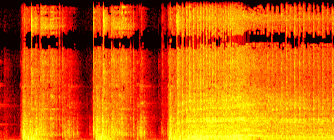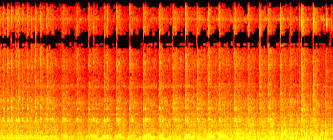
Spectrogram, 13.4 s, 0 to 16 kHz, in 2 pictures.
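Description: Husqvarna 372 XP two-stroke chainsaw, just rebuilt with a new piston and cylinder, being pull-started: two short bursts, then it catches a little over three seconds in, revs up and settles back, and runs steadily until it stops suddenly near the end. It is running on a carburetor that has not yet been adjusted after the rebuild.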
